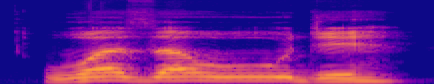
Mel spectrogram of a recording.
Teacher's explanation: جب وقف کریں گے تو ہا کو سائلنٹ کریں گے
